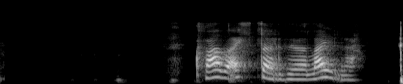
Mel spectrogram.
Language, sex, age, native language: Icelandic, female, 7, Icelandic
